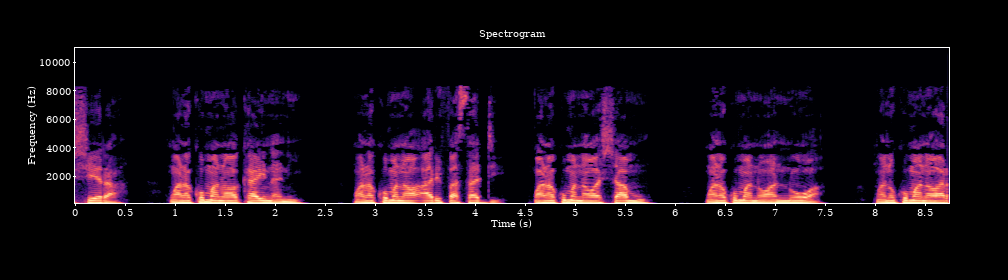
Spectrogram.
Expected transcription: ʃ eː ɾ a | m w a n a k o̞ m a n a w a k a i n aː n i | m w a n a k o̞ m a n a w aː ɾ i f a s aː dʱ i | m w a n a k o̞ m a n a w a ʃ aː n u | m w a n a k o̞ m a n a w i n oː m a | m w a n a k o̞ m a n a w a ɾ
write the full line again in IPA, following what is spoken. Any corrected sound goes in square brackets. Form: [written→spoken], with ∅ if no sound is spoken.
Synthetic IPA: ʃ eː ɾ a | m w a n a k o̞ m a n a w a k a i n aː n i | m w a n a k o̞ m a n a w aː ɾ i f a s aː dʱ i | m w a n a k o̞ m a n a w a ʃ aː [n→m] u | m w a n a k o̞ m a n a w [i→a] n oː [m→∅] a | m w a n a k o̞ m a n a w a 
